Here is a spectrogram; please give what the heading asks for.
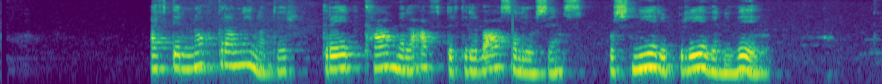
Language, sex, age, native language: Icelandic, female, 30-39, Icelandic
